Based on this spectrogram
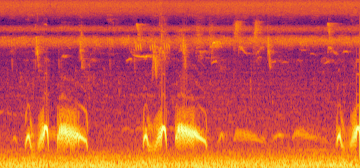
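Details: Spotted dove repeating its loud coo twice, with a third beginning at the end: paired short hoots leading into a drawn-out croon that slides downward. High chirping birds and low background rumble continue throughout.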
